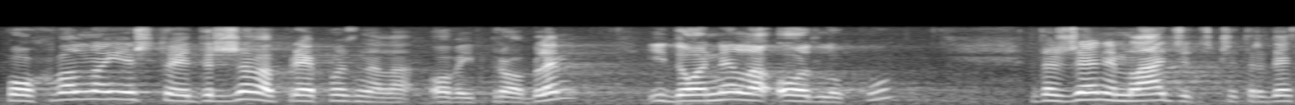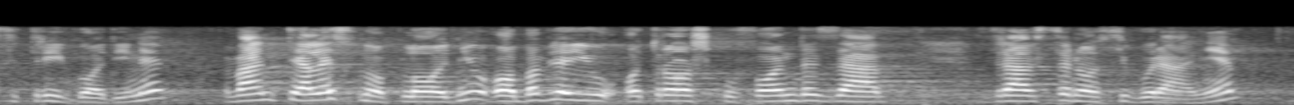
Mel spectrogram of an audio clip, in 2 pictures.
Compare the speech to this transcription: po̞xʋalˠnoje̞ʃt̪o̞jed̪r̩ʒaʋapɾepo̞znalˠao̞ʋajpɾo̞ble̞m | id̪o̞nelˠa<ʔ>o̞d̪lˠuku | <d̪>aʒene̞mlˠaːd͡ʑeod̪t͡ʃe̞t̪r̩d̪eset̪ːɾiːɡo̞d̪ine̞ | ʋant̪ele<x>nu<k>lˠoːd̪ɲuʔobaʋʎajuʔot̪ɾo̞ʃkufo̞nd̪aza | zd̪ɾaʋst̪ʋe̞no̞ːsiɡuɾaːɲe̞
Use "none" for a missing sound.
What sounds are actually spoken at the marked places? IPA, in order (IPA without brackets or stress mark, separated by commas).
ʔ, d̪, s, p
